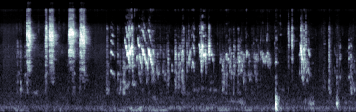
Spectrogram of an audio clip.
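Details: Pet budgies chattering happily during a meal. Three loud, harsh chirps open the passage, followed by softer warbled twitters and scattered quick tweets, with a brief dull tap midway.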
